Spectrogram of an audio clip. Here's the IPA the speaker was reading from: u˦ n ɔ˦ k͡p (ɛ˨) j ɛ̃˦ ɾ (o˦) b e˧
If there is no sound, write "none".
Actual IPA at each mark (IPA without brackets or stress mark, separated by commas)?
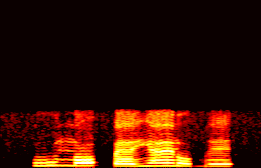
ɛ˧, o˧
